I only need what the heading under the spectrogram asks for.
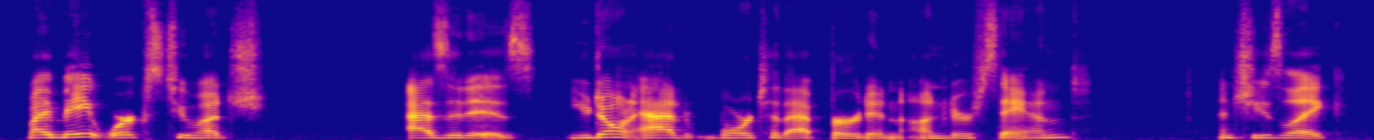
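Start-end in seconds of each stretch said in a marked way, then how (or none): none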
